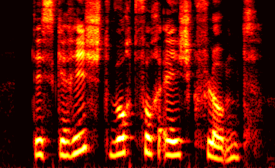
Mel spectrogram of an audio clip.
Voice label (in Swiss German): "geflammt", alsace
